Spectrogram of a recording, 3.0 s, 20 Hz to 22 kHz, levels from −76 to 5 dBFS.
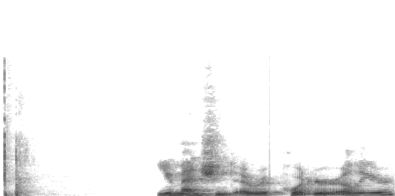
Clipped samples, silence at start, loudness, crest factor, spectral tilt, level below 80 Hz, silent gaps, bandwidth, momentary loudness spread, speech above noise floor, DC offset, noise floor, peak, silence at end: under 0.1%; 0.05 s; -21 LUFS; 20 dB; -5.5 dB/octave; -62 dBFS; none; 15.5 kHz; 7 LU; 58 dB; under 0.1%; -79 dBFS; -4 dBFS; 0 s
